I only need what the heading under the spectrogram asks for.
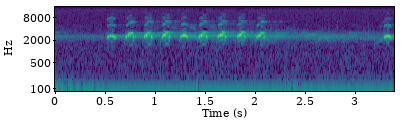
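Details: Osprey pair at the nest in Kurzeme, Latvia, starting a new breeding season on 9 April 2022; a run of about nine sharp, whistled chirps, evenly spaced and slightly rising, then a pause and one final chirp, with faint low rumble.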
